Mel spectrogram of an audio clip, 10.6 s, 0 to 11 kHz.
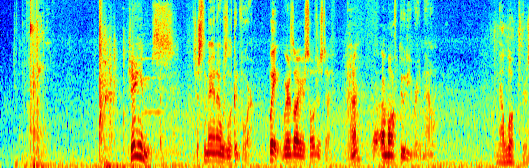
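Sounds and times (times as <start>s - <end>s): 
door opening: 0.2s - 1.2s, 1.8s - 3.5s
speech: 2.6s - 8.8s, 9.9s - 10.5s.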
